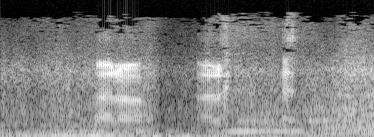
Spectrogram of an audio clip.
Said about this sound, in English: I don't. That always makes me wonder, like, where are you trying to go? Like, I think you just need your car to make that much noise. All I hear is gas prices.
